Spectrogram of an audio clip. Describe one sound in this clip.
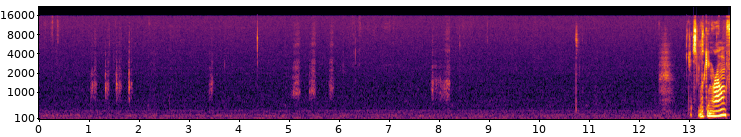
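A paintbrush dabs and scrapes softly.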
